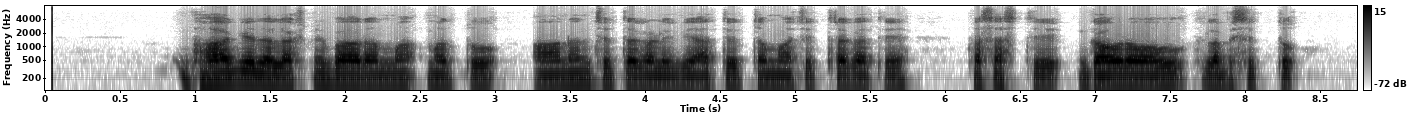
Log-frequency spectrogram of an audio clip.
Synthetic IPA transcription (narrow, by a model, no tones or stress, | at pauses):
bʱaːɡjɐd̪ɐlɐkʂmibaːɾɐmːɐmɐt̪ːu | aːnɐnt͡ʃit̪ɐɡɐɭiɡe̞ɐt̪jut̪ːɐmɐt͡ʃit̪ɾɐkɐt̪e | pɾɐsɐst̪iɡɐwɾɐʋɐʋulɐbʱisit̪ːu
